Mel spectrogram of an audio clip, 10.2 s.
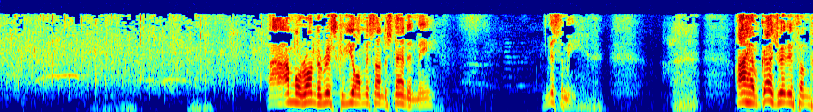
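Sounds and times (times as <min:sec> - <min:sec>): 
audience clapping: 0:00.0 - 0:05.0
speech: 0:03.4 - 0:05.5, 0:06.8 - 0:07.4, 0:09.2 - 0:10.1.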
